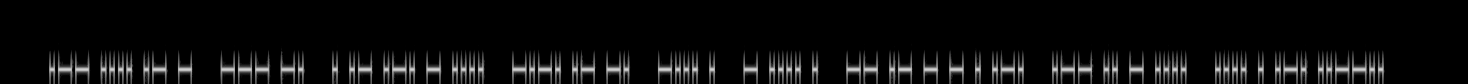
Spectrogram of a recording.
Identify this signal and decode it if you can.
Morse code, heard as a keyed tone, about 28 wpm, 700 Hz. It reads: WHAT ON EARTH CAN BE THE MATTER WITH HER?
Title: Sentences from Top 700 Words 28wpm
